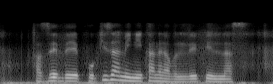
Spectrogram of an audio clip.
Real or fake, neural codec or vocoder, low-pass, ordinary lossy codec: fake; codec, 24 kHz, 0.9 kbps, WavTokenizer, large speech release; 7.2 kHz; none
